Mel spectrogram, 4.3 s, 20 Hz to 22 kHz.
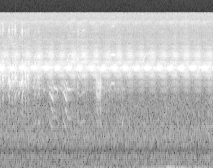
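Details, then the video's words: Continuous high mechanical reel of a Savi's warbler in the Tancat de l'Illa marshes of l'Albufera, unchanging from start to end, with a few quick chirps from another bird near the beginning. "BUSCARLA UNICOLOR en el Tancat de l'Illa - Parte 1 | 🎵 CANTOS DE AVES"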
